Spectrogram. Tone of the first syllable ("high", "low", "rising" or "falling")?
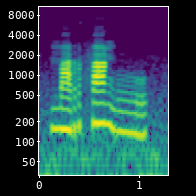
low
